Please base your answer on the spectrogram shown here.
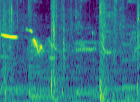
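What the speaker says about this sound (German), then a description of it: "Pferderennen." Hooves clip-clop through a horse race in the medieval video game Rustler, with a few quick hoof hits and a whinny-like tone over a busy game soundtrack.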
